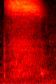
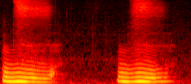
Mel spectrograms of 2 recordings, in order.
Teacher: The first pronunciation is ts, no voicing, ts, no vibration. And the second is z, z.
